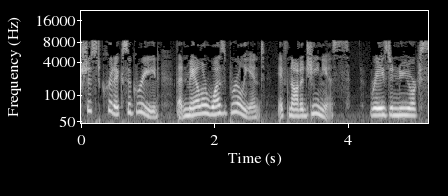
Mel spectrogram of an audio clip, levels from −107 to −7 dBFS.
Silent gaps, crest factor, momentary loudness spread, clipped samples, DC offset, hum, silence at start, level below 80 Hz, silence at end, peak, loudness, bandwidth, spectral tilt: none; 16 dB; 14 LU; under 0.1%; under 0.1%; none; 0 s; -58 dBFS; 0 s; -8 dBFS; -24 LUFS; 8.8 kHz; -4.5 dB/octave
